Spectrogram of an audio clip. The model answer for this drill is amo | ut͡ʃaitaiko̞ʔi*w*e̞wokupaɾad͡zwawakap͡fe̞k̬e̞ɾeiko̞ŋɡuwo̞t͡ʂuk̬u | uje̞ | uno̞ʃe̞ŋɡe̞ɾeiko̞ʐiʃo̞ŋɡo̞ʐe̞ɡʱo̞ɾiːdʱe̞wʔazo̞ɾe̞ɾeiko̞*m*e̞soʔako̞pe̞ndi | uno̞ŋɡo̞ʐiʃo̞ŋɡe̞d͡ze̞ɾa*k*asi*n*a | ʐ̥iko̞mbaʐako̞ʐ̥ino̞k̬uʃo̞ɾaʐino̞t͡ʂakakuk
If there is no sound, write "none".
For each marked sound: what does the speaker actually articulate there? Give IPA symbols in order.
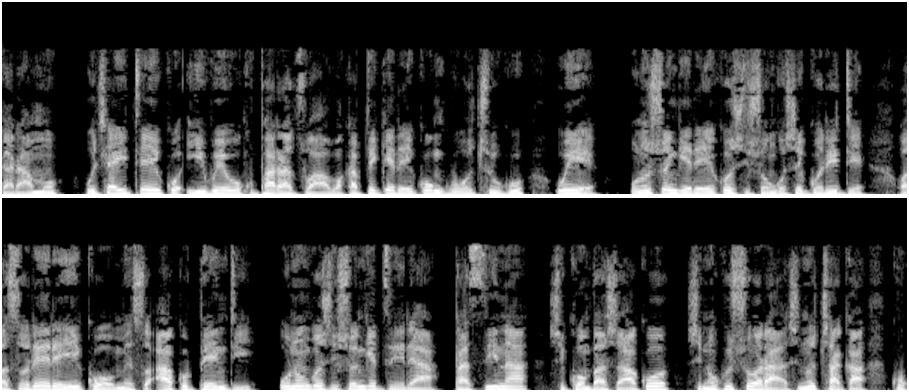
w, m, p, n

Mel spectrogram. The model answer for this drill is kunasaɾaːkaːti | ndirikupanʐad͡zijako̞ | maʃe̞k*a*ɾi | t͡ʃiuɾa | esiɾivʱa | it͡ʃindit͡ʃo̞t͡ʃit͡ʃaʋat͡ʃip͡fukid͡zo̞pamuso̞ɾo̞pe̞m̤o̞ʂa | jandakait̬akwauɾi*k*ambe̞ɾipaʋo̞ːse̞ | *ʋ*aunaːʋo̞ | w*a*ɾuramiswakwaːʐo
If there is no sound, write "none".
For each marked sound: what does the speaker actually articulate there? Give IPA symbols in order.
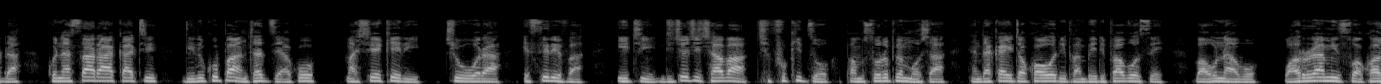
e, p, ʋ, a

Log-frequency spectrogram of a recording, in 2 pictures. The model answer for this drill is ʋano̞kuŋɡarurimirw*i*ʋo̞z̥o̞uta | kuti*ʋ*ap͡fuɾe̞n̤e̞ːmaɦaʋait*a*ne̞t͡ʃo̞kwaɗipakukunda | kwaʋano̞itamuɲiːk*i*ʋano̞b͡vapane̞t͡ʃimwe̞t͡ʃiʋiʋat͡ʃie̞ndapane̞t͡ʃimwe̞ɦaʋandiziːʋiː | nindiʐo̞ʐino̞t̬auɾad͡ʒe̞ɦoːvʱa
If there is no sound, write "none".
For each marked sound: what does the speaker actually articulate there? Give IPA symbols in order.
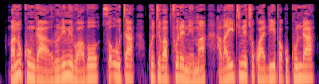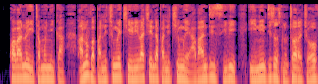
a, ʋ, i, a

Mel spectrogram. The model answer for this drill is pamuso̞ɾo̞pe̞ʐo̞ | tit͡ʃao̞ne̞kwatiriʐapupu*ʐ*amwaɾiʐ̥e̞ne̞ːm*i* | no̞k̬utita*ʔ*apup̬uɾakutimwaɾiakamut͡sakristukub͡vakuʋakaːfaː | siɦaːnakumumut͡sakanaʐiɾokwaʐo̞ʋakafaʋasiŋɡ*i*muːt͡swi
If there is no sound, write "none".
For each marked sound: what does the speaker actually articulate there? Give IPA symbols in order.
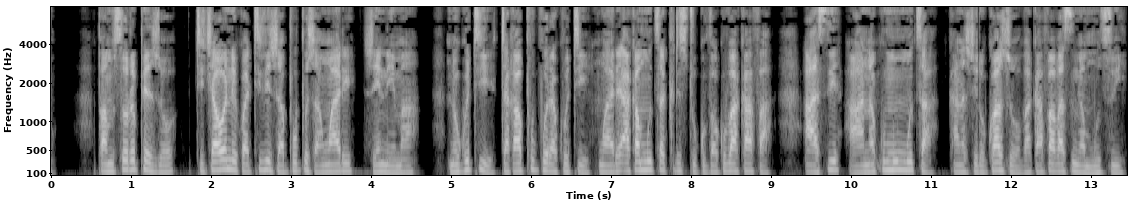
ʐ, a, k, a

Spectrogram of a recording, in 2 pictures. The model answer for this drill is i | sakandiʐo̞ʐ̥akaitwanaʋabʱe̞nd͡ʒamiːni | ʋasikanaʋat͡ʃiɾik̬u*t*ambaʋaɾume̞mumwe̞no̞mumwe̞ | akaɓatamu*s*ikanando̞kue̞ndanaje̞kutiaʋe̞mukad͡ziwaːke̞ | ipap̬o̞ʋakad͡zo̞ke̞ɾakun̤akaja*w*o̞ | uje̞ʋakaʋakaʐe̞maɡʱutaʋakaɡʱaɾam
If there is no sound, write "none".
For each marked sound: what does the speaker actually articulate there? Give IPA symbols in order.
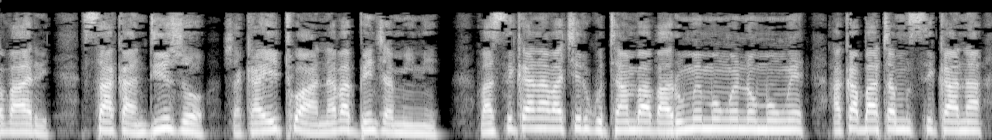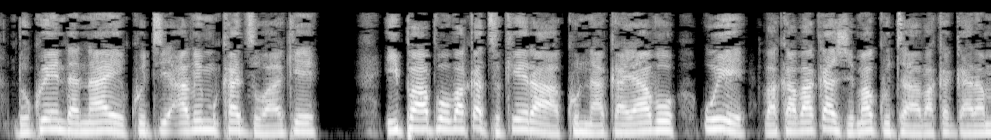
t, s, ʋ

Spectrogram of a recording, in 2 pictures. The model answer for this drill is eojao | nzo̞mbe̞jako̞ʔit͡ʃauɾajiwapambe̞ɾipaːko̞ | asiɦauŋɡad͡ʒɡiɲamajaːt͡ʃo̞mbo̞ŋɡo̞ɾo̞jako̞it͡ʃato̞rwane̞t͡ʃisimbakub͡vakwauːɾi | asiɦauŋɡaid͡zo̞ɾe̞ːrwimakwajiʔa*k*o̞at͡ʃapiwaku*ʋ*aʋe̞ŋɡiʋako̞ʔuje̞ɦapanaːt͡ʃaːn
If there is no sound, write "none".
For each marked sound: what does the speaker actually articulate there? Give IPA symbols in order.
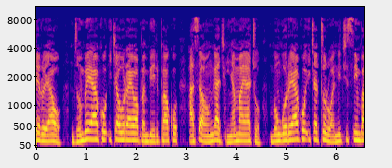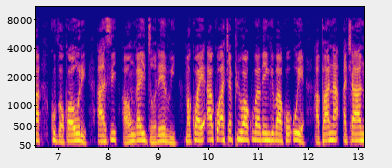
k, ʋ

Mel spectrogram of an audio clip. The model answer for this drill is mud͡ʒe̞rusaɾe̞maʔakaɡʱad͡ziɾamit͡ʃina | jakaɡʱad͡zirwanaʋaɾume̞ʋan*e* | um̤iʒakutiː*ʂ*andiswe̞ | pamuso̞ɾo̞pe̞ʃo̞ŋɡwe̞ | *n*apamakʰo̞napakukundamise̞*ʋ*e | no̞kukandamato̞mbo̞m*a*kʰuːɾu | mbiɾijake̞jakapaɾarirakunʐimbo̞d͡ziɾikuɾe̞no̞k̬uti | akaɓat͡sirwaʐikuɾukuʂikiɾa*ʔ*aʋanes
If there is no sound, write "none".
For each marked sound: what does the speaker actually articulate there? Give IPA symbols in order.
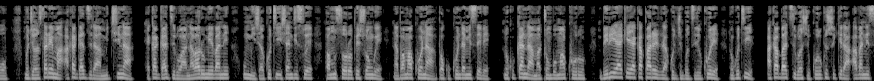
e, ʃ, n, ʋ, a, ʔ

